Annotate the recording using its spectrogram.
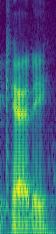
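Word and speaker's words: Cady: Where are you, Caddyy? That's me. It's pronounced like Katie.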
